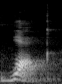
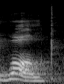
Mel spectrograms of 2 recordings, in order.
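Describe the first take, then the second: First: The L sound is silent in the word. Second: The L sound is pronounced in the word. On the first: The speaker calls it right. "in walk L has no sound" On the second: The speaker calls it wrong. "don't say walk"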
